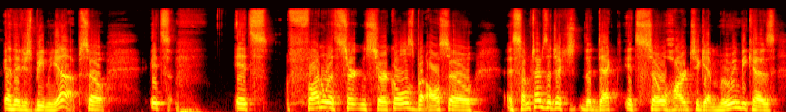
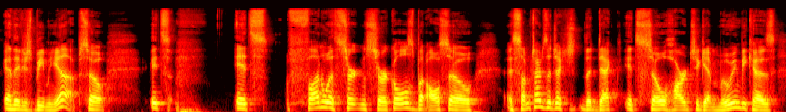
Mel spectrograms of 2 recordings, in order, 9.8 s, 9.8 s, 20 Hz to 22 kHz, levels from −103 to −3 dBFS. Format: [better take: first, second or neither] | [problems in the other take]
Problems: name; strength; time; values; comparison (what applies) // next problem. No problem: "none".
second | distortion; slight; 10 dB below the speech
